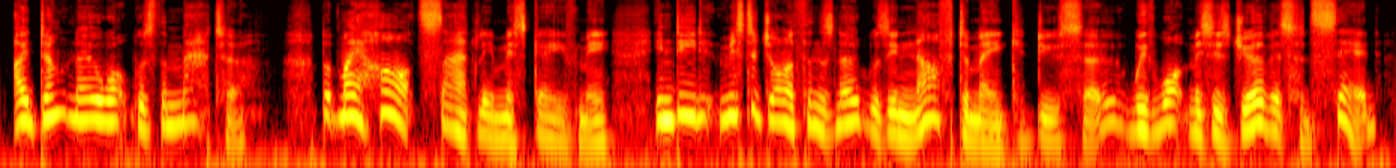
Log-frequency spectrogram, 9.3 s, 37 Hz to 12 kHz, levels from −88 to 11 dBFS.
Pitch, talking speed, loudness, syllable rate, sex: 145 Hz, 195 wpm, -20 LUFS, 4.7 syllables/s, male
